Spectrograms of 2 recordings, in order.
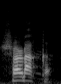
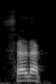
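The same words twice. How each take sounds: First: The s is made further back, not at teeth. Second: The s is made with the teeth touching. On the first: The speaker calls it wrong. "हम कैसे बोलते, सड़क, गलत है ये" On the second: The speaker calls it right. "इसको बोलेंगे ना सड़क"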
